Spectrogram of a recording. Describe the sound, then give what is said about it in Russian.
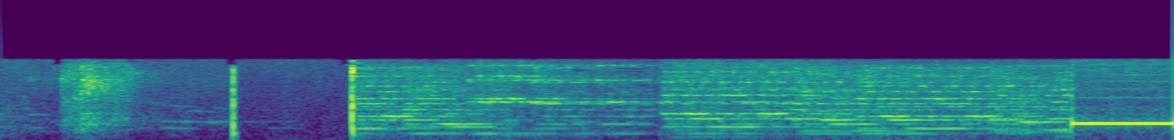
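Telephone line sounds play while a call is transferred: a sharp click, then a sustained band-limited tonal passage with layered pitches, ending in a steady, louder single tone. “Секундочку, сейчас она поставится, я вас соединяю.”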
